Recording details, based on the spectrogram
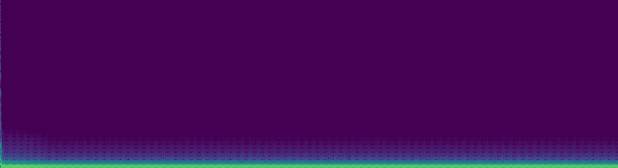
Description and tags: basscapes Subbassonly
a small collection of short basscapes, loopable bass-drones, sub oneshots, deep atmospheres.. suitable in audio/visual compositions in search of deepness (not tail clip when downloaded)
ambience, ambient, atmosphere, backgroung, bass, boom, creepy, dark, deep, drone, electro, experiment, film, horror, illbient, low, pad, rumble, score, soob, soundscape, soundtrack, spooky, sub, suspence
